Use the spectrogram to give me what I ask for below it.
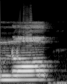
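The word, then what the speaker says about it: knock: टू नॉक, यहाँ पर के साइलेंट है इसलिए नॉक इसको पढ़ा जाएगा।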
